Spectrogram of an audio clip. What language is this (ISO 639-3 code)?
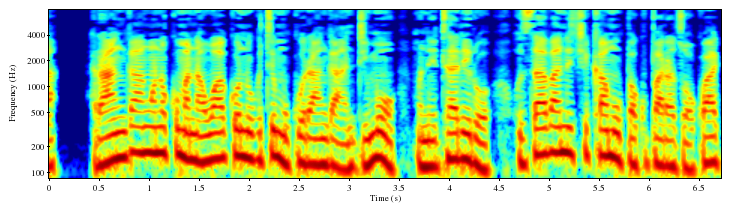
sna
